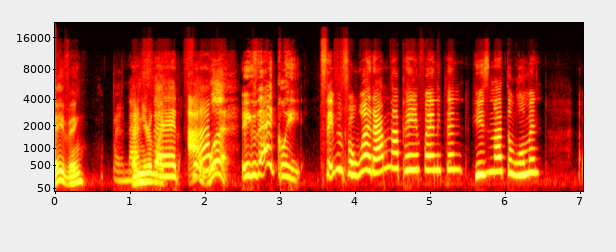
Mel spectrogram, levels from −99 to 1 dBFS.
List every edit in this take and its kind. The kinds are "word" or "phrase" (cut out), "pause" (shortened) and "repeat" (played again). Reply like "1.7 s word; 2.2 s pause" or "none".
5.5 s pause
